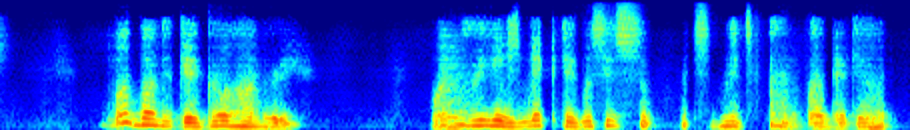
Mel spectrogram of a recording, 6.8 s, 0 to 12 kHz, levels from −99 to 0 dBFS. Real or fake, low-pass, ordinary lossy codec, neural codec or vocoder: fake; 10.8 kHz; none; codec, 44.1 kHz, 0.9 kbps, DAC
